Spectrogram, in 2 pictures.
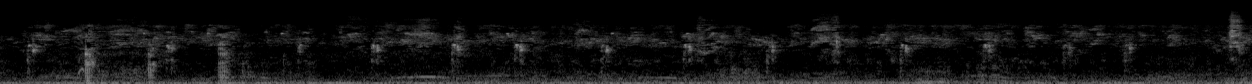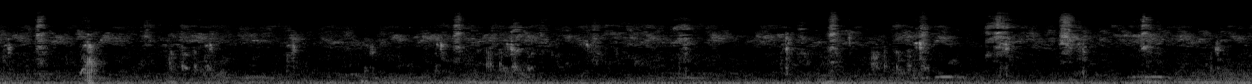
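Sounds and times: small birds chirping: 0.0 - 25.0.

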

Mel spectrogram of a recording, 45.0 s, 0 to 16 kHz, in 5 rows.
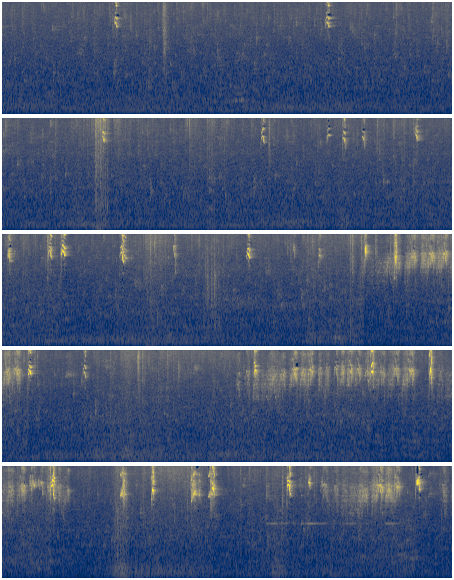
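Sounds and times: small birds chipping: 0.5 - 8.3, 9.2 - 12.0, 12.6 - 37.5, 38.2 - 45.0
birds twittering: 2.1 - 2.8, 6.3 - 7.2, 12.9 - 21.9, 22.6 - 37.5, 38.2 - 45.0.

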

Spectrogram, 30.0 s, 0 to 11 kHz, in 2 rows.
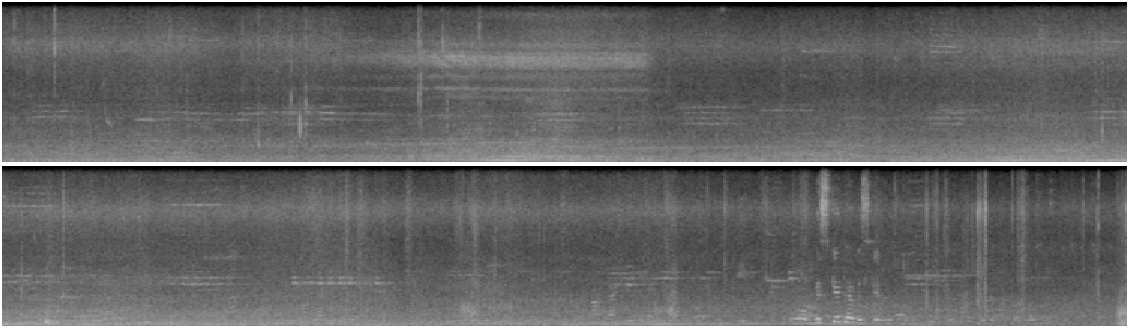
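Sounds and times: passing vehicles humming: 4.1 - 9.0, 19.6 - 30.0.

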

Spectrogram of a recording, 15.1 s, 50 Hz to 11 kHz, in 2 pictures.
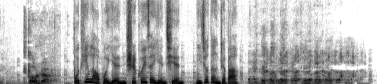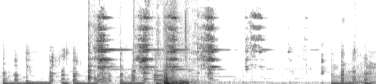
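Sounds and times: spoon clinking against glass bowl: 9.3 - 12.9.

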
